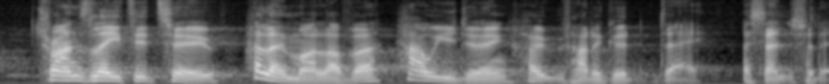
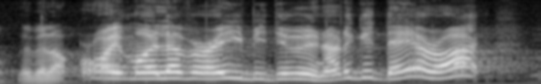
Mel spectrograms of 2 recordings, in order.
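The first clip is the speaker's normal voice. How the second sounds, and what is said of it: Broad Devon accent imitation. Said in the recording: “a really broad accent. I'm from Devon ... down there, it's mental.”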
